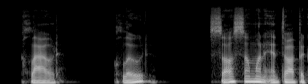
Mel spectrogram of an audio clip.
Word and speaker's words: Claude: It's pronounced code with an L. Claude.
